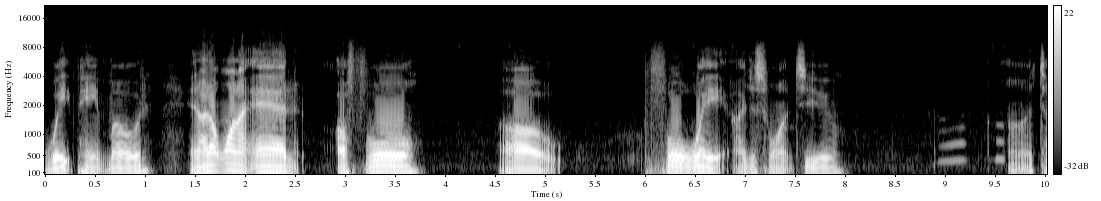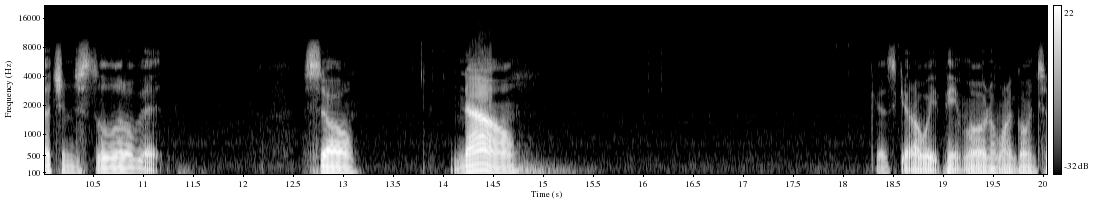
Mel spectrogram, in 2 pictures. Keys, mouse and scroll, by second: 4.2-8.7 drag.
